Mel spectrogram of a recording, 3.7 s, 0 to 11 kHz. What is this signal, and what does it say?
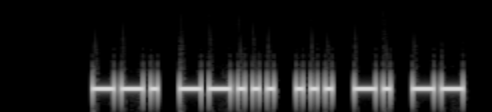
Morse code, heard as a keyed tone, about 22 wpm, 700 Hz. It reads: G7SNM
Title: DXCC-100 Call Signs - 5 Characters - Repeated 2x - 22wpm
